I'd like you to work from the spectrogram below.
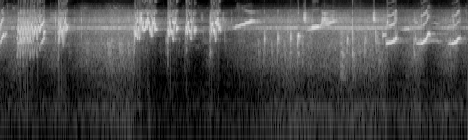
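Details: Javan myna in full lively song for cage-bird training: scratchy chattering bursts early on, then shorter clipped whistled notes, some rising sharply, over a constant faint high-pitched tone.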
